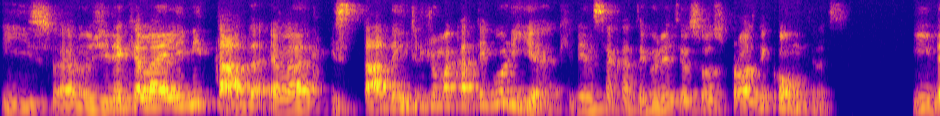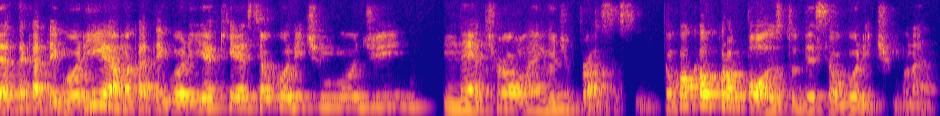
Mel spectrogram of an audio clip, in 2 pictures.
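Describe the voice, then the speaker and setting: A man is being interviewed, explaining things step by step and often tacking a quick question onto the end of a line. His voice is fairly high but mellow and dark in tone. It comes from a little way back from the mic in a roomy space, and the sound is dull. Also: animated, far from the mic. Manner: explains patiently, often adds tag questions. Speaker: podcast guest, chatbot specialist. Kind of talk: casual explanatory interview talk.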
